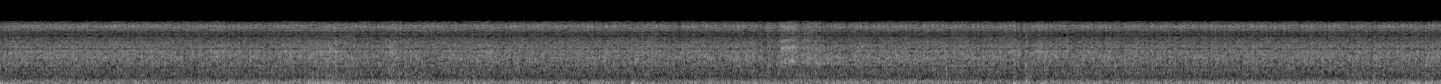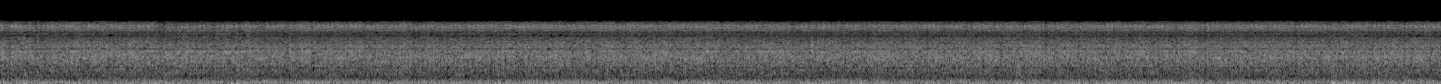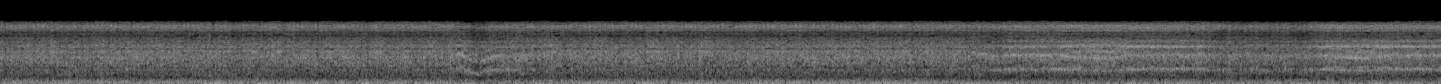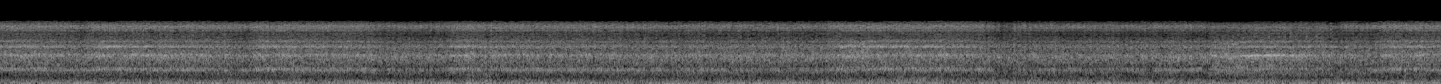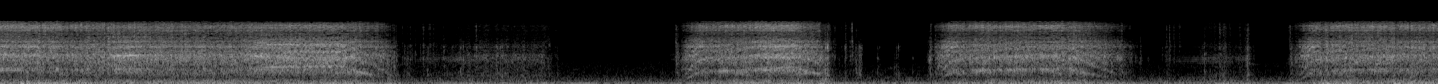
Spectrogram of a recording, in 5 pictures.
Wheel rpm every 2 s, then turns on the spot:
230, 230, 230, 240, 240, 230, 230, 230, 230, 230, 230, 230, 230, 230, 230, 230, 220, 220, 230, 210, 200, 200, 200, 200, 200, 200, 200, 200, 200, 200, 110, 10, 100, 80, 30, 130.
62-64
